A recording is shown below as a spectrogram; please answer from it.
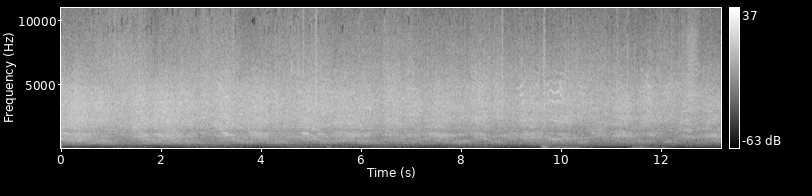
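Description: Judo arena crowd at the Paris Grand Slam chanting for Teddy Riner, a broad steady roar of massed voices filling the hall, with a commentator talking over it.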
